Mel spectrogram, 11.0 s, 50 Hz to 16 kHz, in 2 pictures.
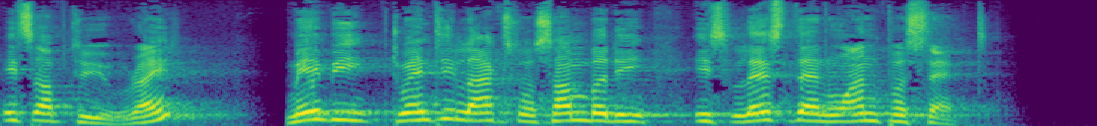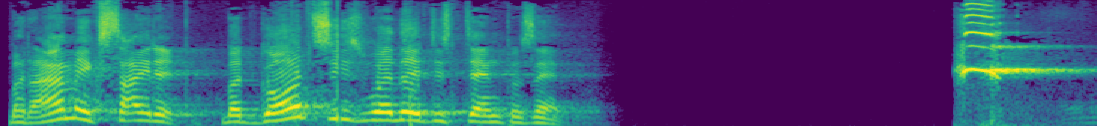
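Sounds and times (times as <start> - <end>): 
speech: 0.0 - 8.4
shrill whistle blast: 10.2 - 10.9.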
